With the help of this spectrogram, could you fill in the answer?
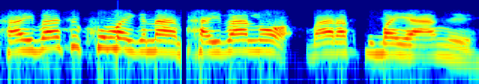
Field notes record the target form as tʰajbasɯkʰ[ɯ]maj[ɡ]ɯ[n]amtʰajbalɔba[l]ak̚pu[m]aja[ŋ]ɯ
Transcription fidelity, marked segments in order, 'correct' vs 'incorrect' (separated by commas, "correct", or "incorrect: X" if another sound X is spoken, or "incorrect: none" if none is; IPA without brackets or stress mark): incorrect: u, correct, correct, incorrect: ɾ, correct, correct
